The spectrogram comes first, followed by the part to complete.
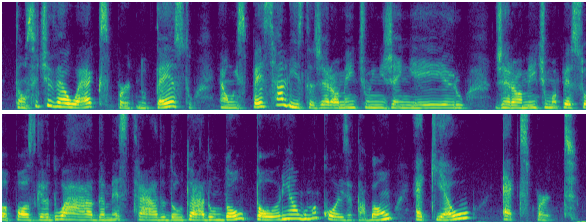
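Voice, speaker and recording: English teacher lady, kinda high voice with some fry, asks the class questions as she explains, dry sound. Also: normal speed, hardly any pauses, a little mellow, no echo. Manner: explains with rhetorical questions and vivid retold examples. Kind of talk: recorded exam-prep class.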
